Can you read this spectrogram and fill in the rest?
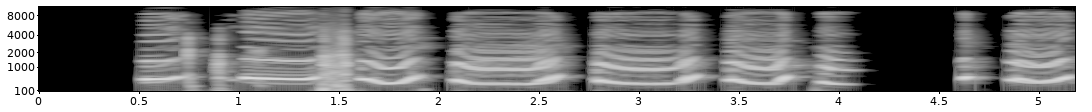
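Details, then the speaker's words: JBL Tune 660NC headphones after replacing the ANC electret condenser mics with a first choice of mics: repeated howling bursts swooping around midrange; new mics too sensitive near an object, causing feedback. "It just creates too much feedback."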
